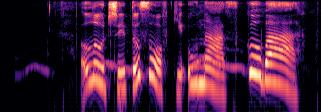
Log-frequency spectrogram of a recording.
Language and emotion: Russian, positive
